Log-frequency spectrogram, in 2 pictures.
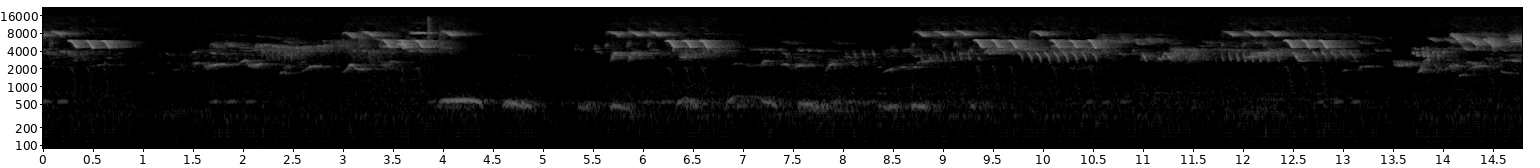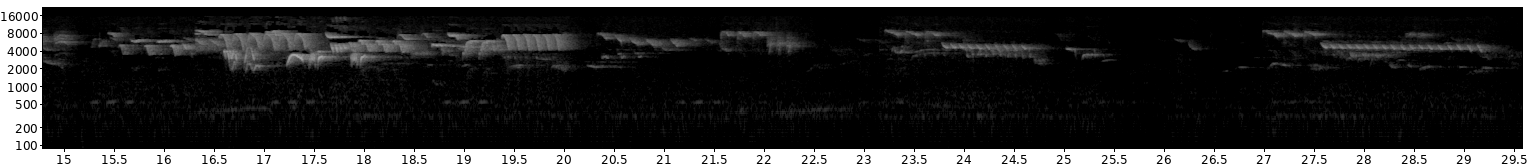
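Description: Faint birdsong: several small birds chirping and singing short phrases and trills one after another, busiest and loudest about halfway through.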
